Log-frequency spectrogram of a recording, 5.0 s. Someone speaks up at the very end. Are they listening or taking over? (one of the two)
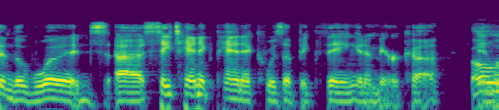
listening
